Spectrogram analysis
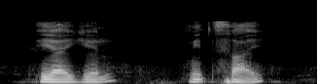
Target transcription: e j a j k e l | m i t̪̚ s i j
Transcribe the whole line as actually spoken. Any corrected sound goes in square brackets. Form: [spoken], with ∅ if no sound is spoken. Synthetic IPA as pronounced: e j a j [ɡ] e l | m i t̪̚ s [a] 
